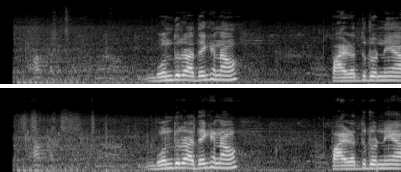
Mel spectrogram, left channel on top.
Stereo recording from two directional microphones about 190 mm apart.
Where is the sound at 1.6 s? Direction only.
15° left (ahead or behind).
